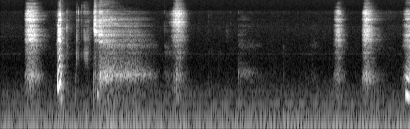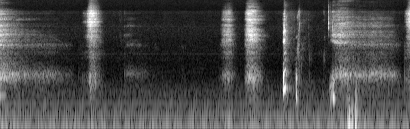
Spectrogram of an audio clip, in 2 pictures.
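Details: Female sneezing fit of muffled, almost fully stifled sneezes with sharp catching inhalations and breathy bursts over steady low room hum; the fit ends with an explosive sneeze and a nose blow.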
